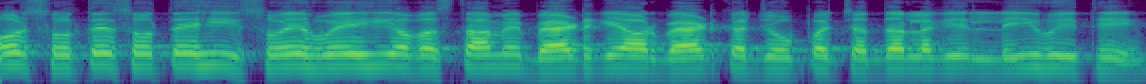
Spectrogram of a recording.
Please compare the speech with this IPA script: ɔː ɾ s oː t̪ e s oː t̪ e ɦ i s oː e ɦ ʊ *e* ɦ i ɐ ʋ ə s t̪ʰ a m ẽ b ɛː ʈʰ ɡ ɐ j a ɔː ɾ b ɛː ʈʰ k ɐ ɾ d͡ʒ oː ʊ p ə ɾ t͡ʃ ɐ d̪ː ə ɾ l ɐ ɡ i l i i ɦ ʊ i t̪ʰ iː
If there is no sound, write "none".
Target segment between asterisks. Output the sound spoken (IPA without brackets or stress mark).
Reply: e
